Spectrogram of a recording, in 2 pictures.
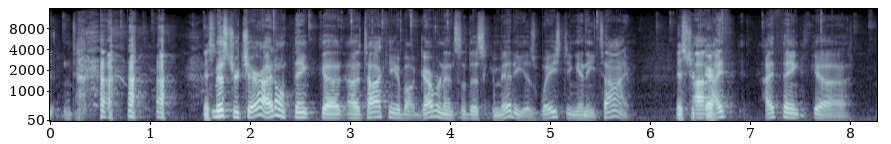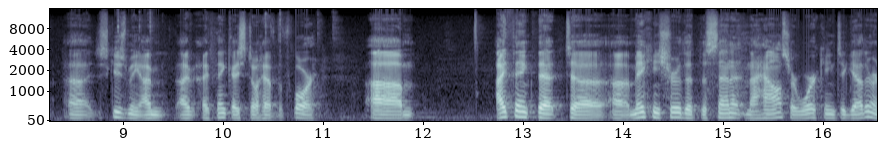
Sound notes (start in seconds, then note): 6.4 laughing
